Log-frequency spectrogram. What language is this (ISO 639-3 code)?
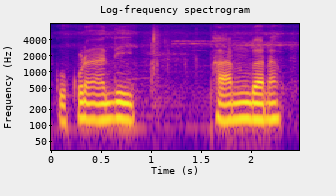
ori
